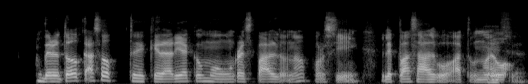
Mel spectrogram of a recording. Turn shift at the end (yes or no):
no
